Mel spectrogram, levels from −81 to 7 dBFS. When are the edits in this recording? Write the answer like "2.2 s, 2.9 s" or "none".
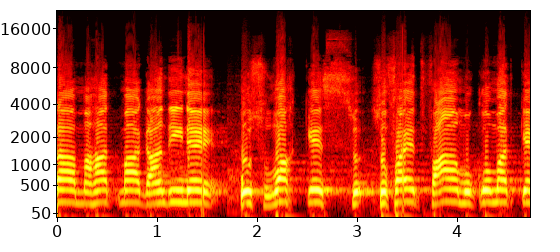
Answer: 1.6 s

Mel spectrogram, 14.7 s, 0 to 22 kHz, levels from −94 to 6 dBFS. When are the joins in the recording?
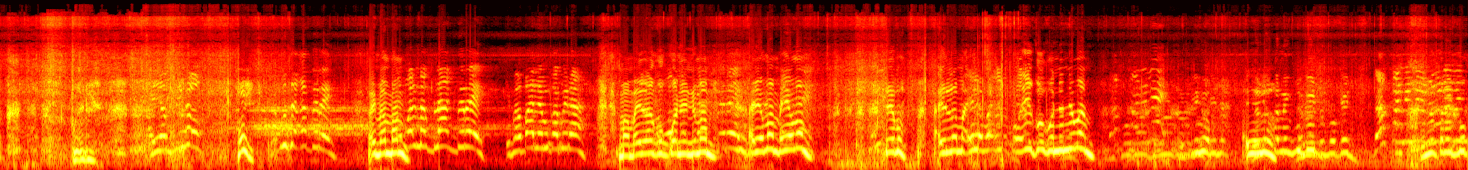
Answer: none

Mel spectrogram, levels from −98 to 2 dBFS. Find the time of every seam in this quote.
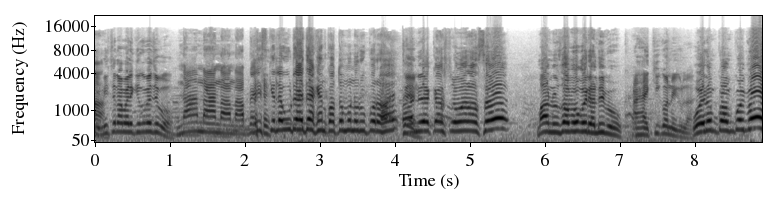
4.0 s

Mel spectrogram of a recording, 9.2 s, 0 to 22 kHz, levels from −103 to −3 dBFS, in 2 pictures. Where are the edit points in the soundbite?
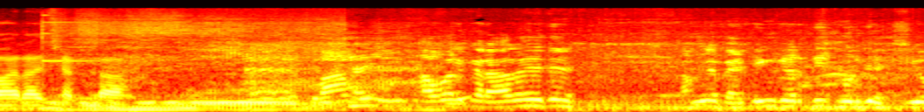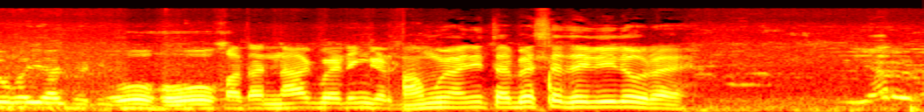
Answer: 1.5 s, 6.7 s

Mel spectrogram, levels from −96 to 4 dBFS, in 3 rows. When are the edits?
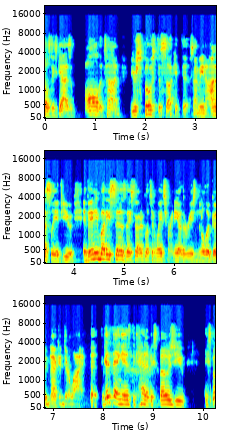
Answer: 2.9 s, 7.7 s

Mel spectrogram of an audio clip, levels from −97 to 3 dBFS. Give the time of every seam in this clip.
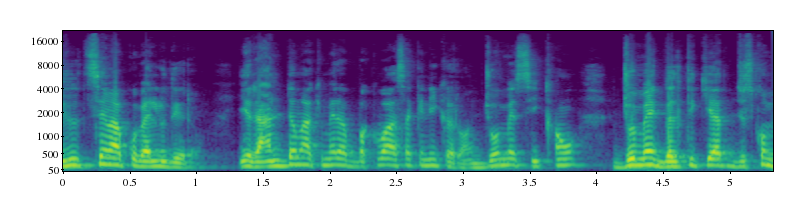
none

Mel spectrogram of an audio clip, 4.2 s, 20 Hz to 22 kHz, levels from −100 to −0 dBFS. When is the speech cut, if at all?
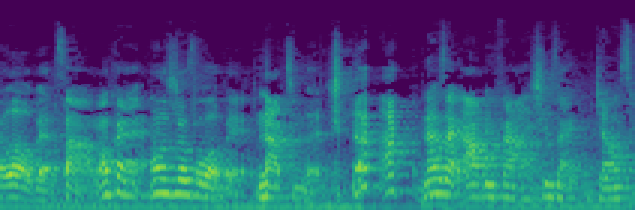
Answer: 2.7 s

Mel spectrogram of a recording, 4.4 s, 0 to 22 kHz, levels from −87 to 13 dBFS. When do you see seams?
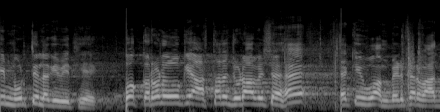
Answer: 1.1 s, 3.4 s

